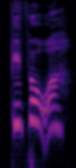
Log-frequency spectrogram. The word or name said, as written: bybo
